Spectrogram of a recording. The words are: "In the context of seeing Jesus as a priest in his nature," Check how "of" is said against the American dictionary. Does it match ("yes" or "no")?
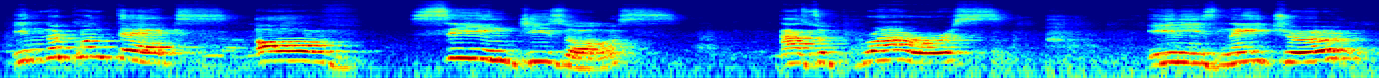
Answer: yes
